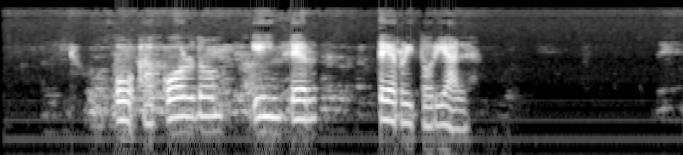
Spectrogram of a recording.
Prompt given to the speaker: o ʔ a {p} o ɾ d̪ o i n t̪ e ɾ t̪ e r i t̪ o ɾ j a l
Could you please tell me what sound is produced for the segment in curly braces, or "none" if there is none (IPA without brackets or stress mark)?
k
